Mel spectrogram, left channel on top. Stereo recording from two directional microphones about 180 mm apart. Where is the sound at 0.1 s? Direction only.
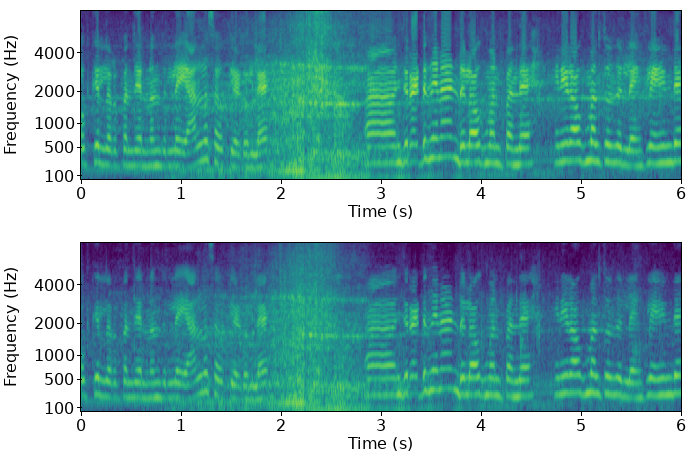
5° right (ahead or behind).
